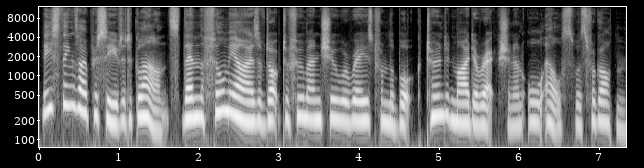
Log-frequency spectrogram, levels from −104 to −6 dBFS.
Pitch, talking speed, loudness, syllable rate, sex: 205 Hz, 235 wpm, -19 LUFS, 6.0 syllables/s, female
